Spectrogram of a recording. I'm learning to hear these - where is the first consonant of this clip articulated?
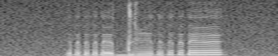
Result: tongue tip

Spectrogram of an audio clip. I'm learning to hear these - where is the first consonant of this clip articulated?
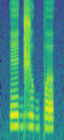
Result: velum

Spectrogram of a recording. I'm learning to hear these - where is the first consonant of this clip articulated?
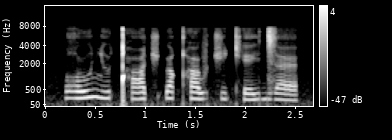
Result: uvula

